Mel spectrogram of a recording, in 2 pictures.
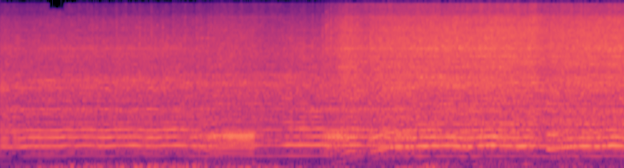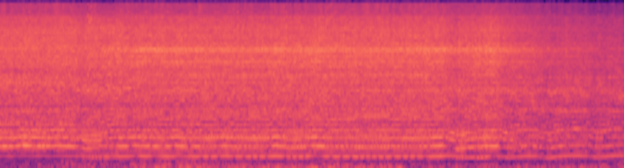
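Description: Chainsaws roar at full throttle in a STIHL Timbersports competition in Geelong, Australia, a dense, sustained, loud engine whine with pitch rising and wavering as the saws rev through timber.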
